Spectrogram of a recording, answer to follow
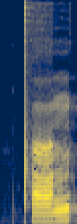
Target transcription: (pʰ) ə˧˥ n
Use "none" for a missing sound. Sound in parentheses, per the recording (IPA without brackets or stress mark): pʰ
